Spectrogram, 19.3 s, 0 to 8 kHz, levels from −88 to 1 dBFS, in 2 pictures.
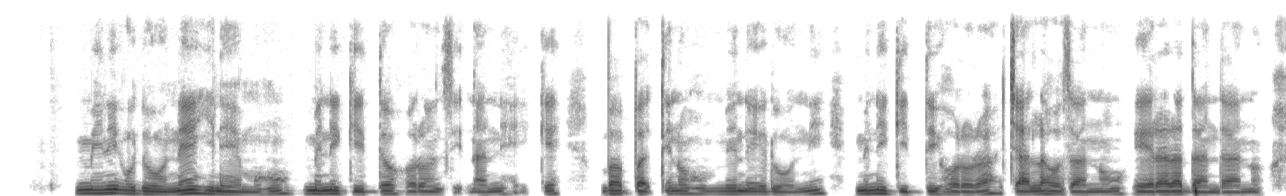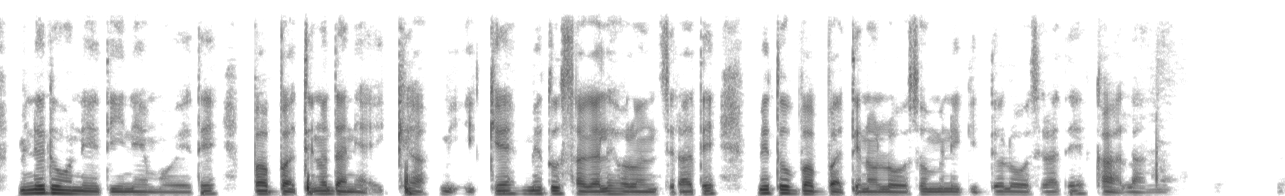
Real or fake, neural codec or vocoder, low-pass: real; none; 7.2 kHz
